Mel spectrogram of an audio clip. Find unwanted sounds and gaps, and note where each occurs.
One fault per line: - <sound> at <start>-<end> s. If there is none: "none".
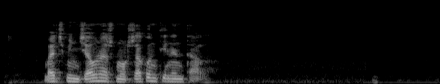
none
